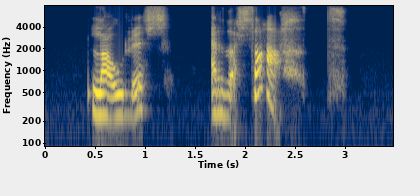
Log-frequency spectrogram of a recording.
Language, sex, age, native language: Icelandic, female, 9, Icelandic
